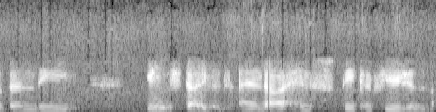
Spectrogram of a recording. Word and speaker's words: David: born in sweden so in sweden the way you pronounce david is david and uh you know so they it's essentially just the same name but then when we moved to australia they kept it as david pronunciation rather than the english david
